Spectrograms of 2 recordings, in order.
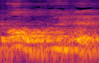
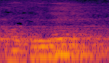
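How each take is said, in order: First: It is said loudly, almost shouted. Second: It is said softly and gently. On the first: The request is louder than it needs to be. The speaker calls it wrong. "Aduh ribut aja" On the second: The request is made calmly at the needed volume. The speaker calls it right.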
